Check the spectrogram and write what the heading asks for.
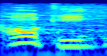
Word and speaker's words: AUKEY: Es una marca Oki, la marca se escribe uh-huh. AUKEY.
